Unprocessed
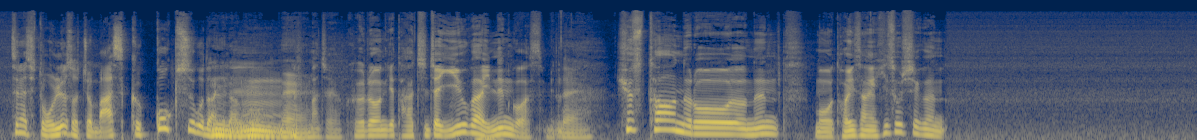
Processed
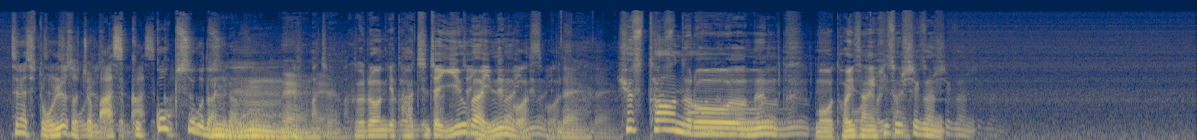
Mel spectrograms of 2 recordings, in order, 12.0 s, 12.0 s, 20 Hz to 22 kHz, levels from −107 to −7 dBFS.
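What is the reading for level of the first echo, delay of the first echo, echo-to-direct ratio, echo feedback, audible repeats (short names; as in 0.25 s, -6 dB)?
-12.0 dB, 0.318 s, -12.0 dB, 16%, 2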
